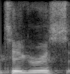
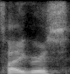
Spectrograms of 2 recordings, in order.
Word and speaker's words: Tigress: Hey there, Tigris, or not Tigris, Tigress.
